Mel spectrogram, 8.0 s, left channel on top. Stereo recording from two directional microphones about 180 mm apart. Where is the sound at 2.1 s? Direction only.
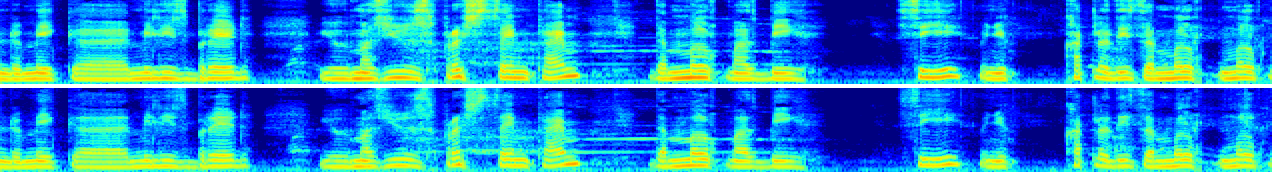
45° left (ahead or behind); by 7.8 s 25° left (ahead or behind).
